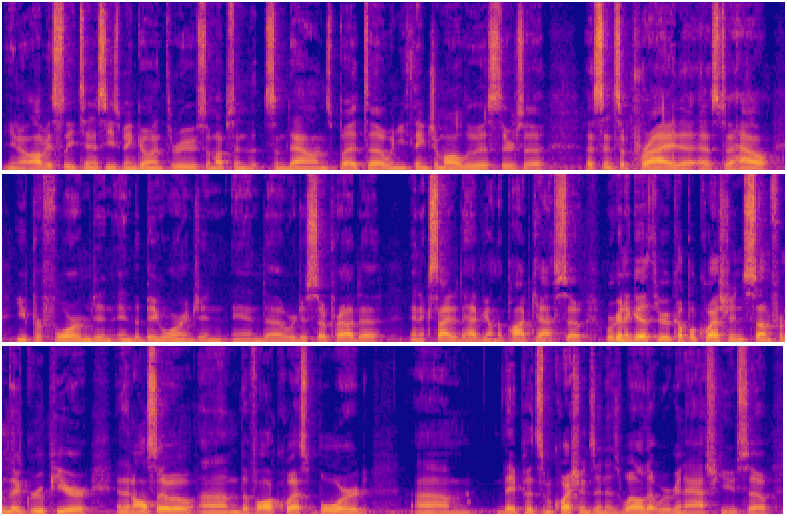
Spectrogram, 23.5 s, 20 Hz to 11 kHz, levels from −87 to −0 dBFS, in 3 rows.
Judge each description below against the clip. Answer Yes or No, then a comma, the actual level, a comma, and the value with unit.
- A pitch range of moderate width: No, narrow, 2.1 semitones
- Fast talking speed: Yes, fast, 225 wpm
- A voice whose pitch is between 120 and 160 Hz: No, low, 110 Hz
